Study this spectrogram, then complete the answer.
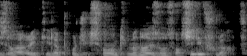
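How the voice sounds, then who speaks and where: A dark, mellow tone comes through at a very fast pace. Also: man. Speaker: streamer opening trading card packs. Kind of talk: live stream casual chat. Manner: loud; hesitant, many fillers.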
